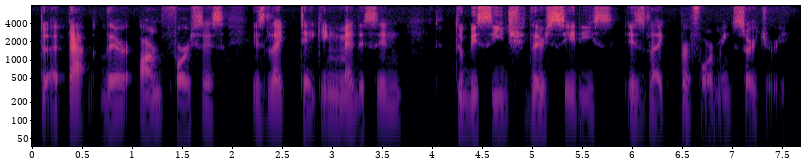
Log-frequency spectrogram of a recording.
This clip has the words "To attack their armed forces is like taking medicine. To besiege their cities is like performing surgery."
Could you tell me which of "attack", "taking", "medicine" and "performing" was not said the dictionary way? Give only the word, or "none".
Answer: none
